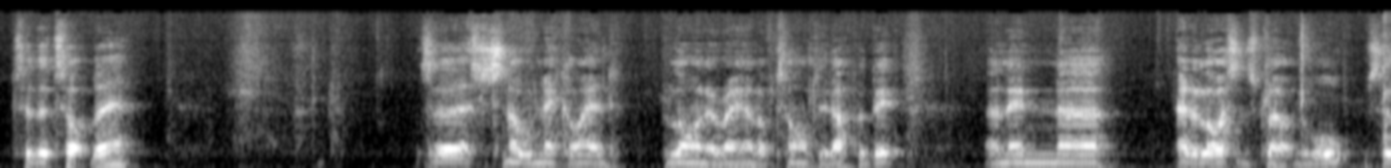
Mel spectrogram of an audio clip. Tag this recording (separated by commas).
Speech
